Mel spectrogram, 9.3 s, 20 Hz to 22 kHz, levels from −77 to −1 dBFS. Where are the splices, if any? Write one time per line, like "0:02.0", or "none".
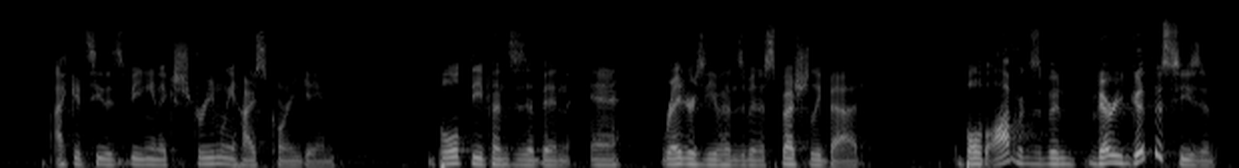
none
